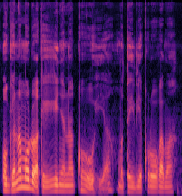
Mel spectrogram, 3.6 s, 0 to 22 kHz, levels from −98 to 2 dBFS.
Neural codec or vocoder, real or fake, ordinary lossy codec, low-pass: none; real; none; none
